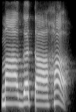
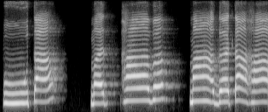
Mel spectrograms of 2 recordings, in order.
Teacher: ये विसर्ग है तो विसर्ग को किस तरह से उच्चारण करना है, इसके पिछले वाले अक्षर की मात्रा। अक्षर की मात्रा क्या है, आ, इसलिए विसर्ग को पढ़ा हा।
